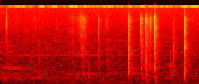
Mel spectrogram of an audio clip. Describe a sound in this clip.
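A cat paws at a cloth on the floor.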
